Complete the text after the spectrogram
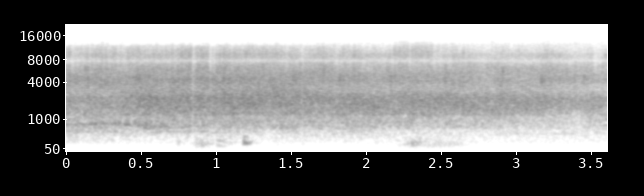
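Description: Steady audience applause fills the whole stretch, a dense, even wash of many hands clapping at a constant level, with a few faint low voices murmuring underneath.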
